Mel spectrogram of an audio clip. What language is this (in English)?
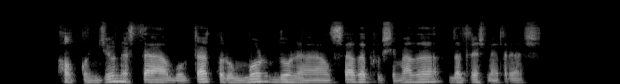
Catalan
